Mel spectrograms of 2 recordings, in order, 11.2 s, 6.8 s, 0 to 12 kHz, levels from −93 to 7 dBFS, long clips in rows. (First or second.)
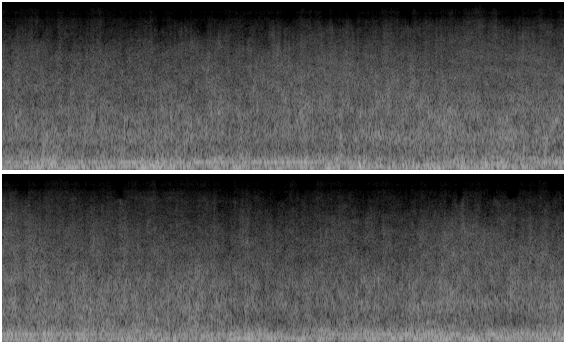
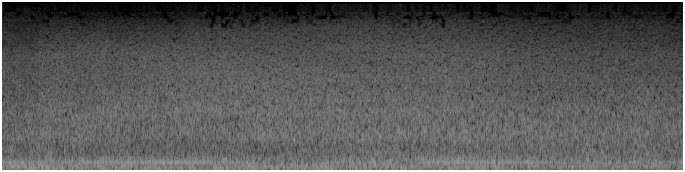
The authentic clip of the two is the second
